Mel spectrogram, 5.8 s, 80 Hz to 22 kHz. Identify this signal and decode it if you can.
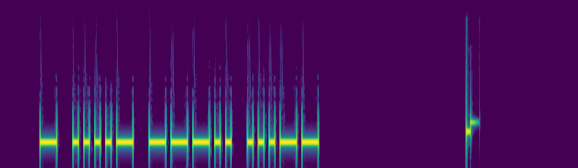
Morse code, heard as a keyed tone, about 22 wpm, 700 Hz. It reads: T483
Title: Numbers - Contest Style - 4-Digit 22wpm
